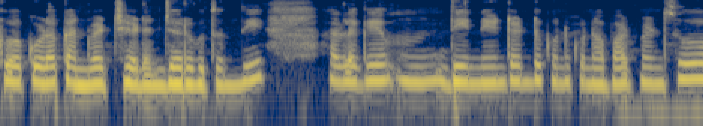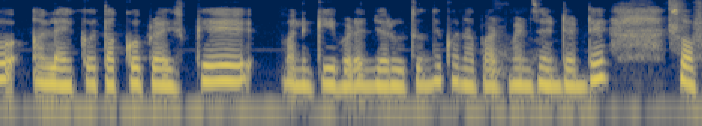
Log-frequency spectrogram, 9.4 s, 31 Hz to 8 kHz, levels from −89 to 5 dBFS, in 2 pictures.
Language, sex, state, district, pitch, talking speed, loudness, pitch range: Telugu, female, Andhra Pradesh, Srikakulam, 210 Hz, 50 wpm, -16 LUFS, 195-225 Hz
